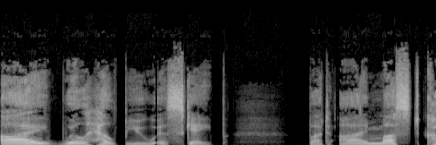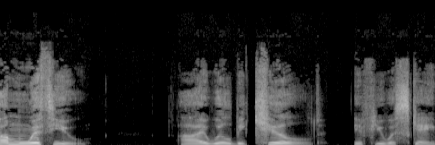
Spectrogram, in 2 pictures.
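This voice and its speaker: Put-on character voice from a woman, fairly low in pitch, very slow with long, frequent pauses, lively intonation, and big swings in loudness, on a very clean recording with a silent background and a dry, close sound with no echo. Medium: audio drama. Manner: calm, earnest.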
